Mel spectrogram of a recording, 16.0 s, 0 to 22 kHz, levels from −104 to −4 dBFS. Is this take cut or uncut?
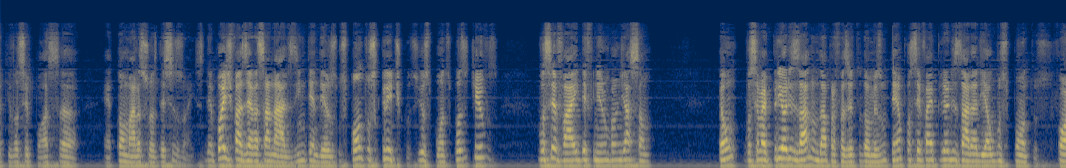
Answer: cut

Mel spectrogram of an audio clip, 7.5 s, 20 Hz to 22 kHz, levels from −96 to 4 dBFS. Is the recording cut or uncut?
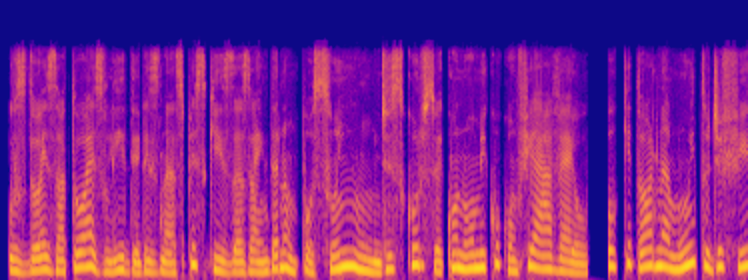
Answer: uncut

